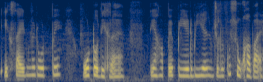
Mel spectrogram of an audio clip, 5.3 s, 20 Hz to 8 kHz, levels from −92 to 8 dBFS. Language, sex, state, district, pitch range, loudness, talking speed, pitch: Hindi, female, Delhi, New Delhi, 225-270 Hz, -18 LUFS, 195 wpm, 260 Hz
